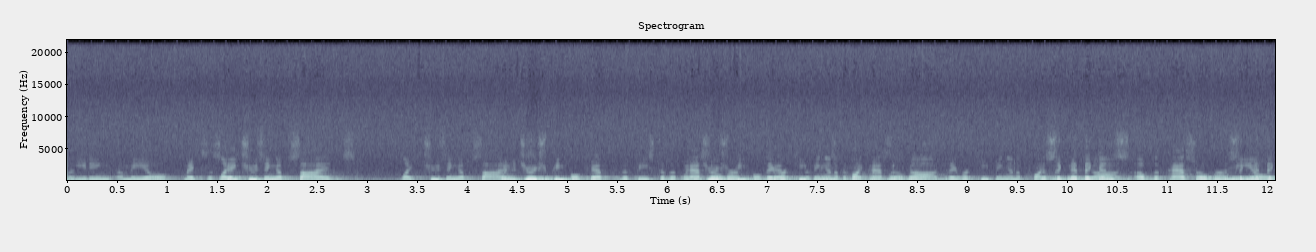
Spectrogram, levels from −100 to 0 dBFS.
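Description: Throughout, a doubled audio track runs: a second full-band copy trails roughly two seconds behind, somewhat quieter, with no decay, likely from a slower capture path recording it again.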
